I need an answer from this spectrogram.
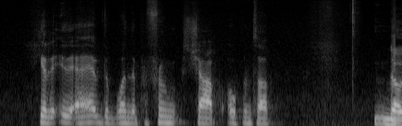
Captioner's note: none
